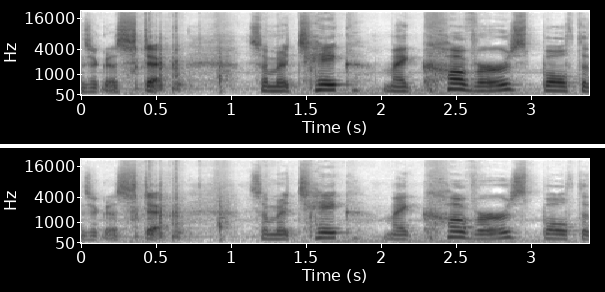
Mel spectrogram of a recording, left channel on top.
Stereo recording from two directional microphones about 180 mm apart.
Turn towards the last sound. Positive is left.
turn(degrees=40)  # may be behind; listen again after turning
